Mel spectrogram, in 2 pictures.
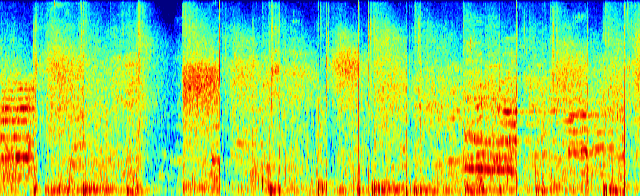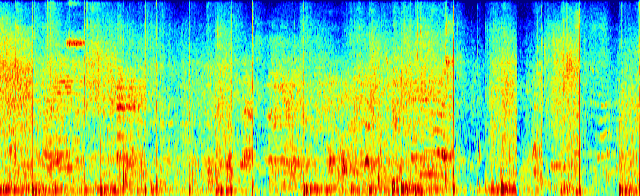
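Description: Volleyballs being struck and bouncing on a gym floor, a string of sharp smacks and thuds throughout, over the chatter of several players' voices.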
